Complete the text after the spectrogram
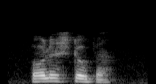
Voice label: "balleschtoppe", Alsace

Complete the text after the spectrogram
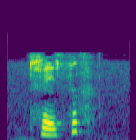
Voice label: "fasser", alsace

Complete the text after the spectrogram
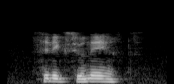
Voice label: "selectionnert", Alsace

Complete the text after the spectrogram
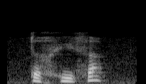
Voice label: "huffe", alsace

